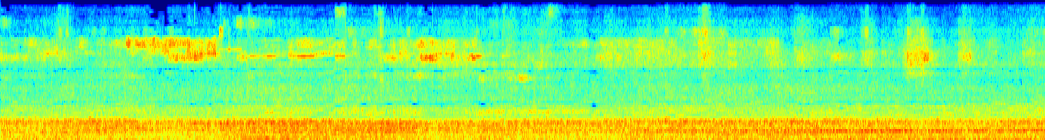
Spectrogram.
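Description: A minibus engine idles nearby.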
